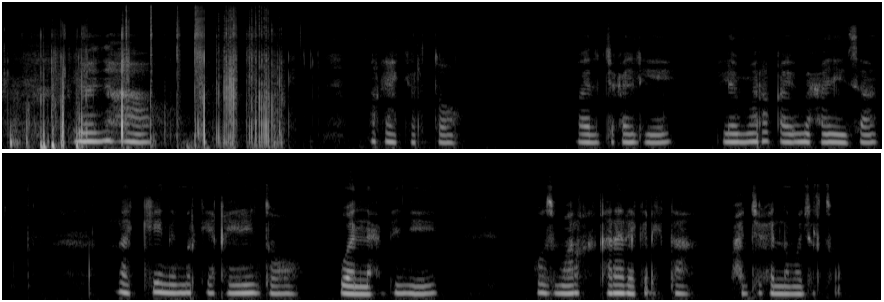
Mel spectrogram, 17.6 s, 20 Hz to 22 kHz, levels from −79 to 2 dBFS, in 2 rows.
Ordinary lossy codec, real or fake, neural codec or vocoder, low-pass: none; fake; vocoder, 44.1 kHz, 128 mel bands every 256 samples, BigVGAN v2; 19.8 kHz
